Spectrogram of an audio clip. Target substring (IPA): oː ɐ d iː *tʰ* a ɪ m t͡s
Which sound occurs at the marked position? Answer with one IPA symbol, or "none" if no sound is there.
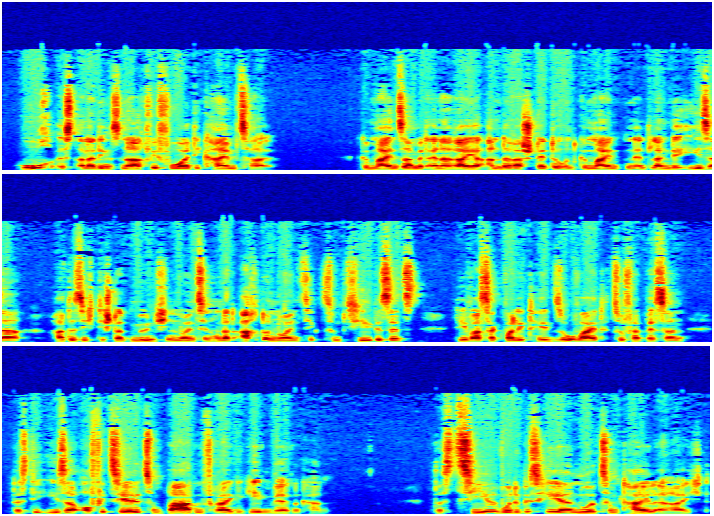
kʰ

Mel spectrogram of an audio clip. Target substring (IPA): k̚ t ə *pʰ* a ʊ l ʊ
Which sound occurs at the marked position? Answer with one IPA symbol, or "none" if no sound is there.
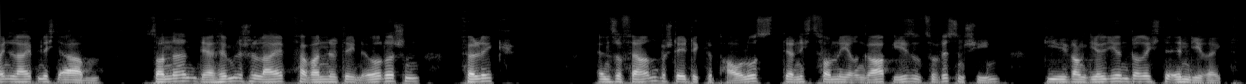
pʰ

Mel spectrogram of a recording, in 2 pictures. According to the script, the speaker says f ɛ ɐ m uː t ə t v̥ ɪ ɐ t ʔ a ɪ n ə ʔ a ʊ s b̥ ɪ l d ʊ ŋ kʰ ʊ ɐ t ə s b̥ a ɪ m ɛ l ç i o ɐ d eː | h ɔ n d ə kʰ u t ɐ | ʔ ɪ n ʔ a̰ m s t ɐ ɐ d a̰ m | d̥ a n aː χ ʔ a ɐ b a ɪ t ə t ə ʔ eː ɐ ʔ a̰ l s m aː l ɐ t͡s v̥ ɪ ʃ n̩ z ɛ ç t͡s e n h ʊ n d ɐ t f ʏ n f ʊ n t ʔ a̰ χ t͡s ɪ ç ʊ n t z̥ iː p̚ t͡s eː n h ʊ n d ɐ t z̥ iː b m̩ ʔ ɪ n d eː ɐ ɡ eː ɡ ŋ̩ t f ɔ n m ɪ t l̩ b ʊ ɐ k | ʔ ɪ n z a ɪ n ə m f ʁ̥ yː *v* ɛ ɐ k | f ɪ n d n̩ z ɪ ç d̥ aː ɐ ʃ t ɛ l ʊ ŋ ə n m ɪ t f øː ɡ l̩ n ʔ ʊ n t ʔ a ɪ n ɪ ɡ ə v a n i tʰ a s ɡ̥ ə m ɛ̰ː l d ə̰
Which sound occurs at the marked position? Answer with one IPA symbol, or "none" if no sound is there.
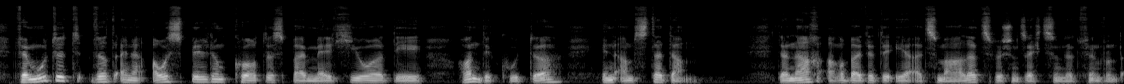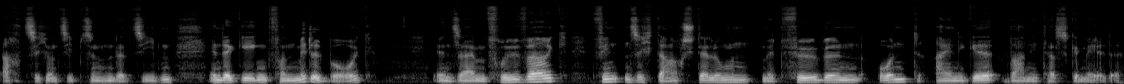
v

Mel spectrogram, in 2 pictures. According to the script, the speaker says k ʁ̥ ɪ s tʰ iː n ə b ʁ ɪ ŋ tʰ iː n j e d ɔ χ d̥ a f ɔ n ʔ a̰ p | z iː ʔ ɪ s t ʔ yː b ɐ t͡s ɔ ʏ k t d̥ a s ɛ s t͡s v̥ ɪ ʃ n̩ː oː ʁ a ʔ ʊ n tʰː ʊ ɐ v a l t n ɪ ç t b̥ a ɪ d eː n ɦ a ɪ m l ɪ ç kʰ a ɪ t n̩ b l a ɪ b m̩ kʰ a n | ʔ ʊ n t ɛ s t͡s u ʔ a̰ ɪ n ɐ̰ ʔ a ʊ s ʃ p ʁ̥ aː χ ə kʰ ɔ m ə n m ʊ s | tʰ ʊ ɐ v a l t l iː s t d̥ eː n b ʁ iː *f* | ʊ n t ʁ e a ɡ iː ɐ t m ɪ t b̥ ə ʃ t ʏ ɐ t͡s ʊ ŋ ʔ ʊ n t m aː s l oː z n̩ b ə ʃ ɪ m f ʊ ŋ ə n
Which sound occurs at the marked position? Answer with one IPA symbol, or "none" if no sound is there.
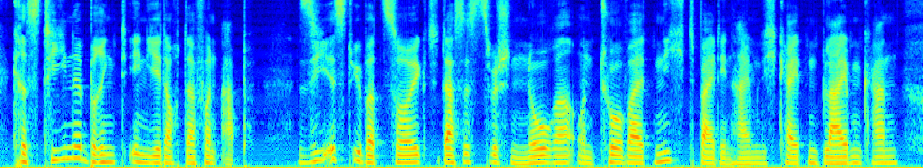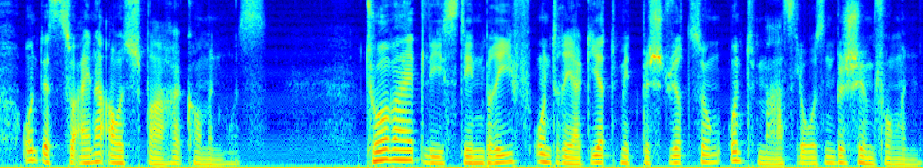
f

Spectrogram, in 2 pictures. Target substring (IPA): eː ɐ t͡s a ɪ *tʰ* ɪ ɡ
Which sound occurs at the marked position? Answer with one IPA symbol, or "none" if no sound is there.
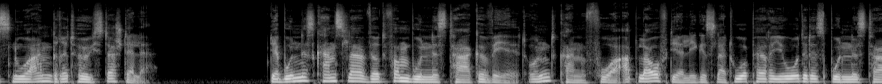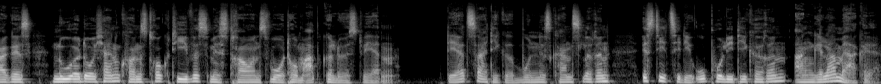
t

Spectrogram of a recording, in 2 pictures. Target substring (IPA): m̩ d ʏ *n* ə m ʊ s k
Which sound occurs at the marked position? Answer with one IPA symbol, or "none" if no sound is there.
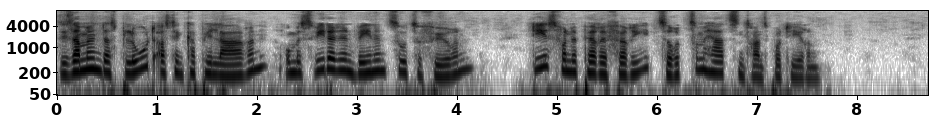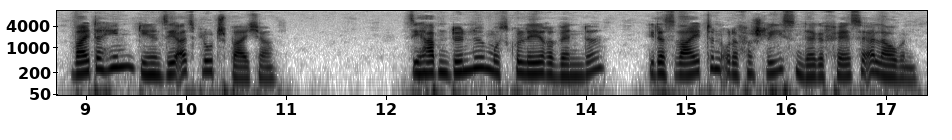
n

